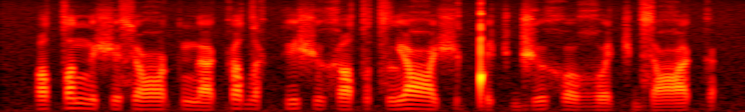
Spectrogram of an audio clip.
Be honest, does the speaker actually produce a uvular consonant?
yes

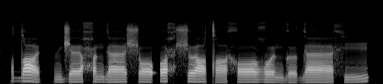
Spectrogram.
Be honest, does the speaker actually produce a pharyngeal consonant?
yes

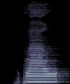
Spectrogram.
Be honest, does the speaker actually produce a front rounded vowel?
no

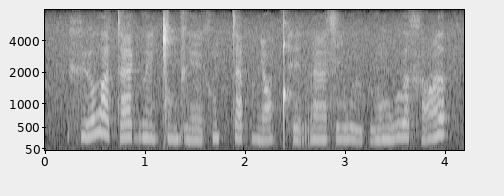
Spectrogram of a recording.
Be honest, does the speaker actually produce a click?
yes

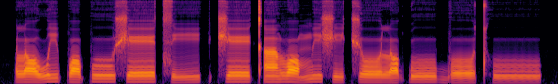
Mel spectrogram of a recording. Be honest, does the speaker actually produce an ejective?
yes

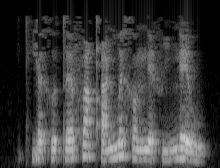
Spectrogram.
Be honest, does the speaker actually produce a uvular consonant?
yes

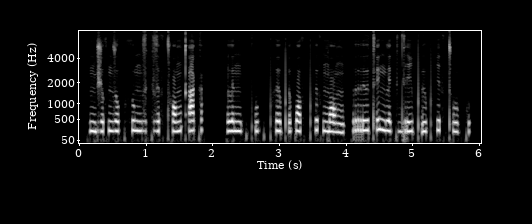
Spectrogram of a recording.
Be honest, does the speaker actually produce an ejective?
yes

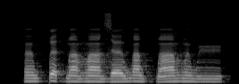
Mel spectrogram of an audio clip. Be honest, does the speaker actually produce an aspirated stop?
no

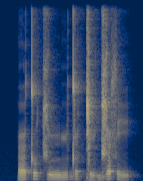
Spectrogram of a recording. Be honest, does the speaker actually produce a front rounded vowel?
yes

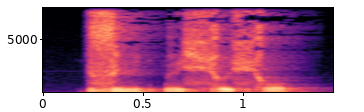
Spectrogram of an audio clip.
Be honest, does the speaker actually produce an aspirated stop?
no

